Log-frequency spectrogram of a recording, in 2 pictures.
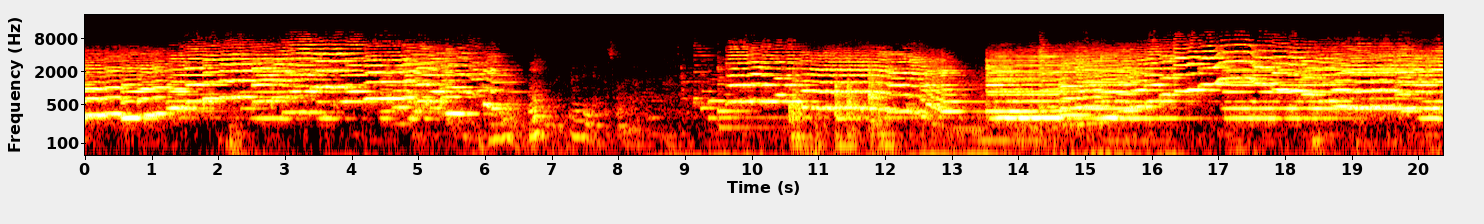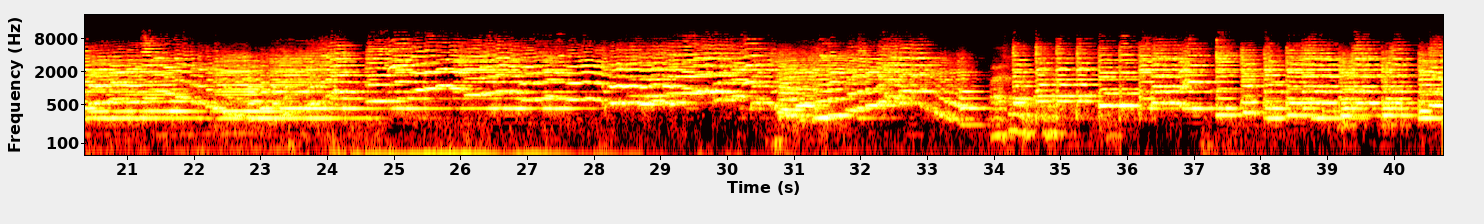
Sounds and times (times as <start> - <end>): Violin, fiddle: 0.0 - 6.7, 9.1 - 40.7.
